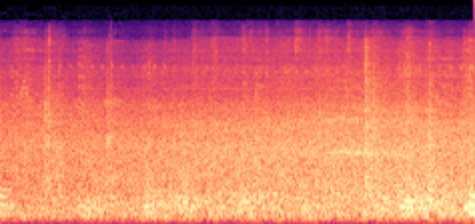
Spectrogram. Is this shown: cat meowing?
no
